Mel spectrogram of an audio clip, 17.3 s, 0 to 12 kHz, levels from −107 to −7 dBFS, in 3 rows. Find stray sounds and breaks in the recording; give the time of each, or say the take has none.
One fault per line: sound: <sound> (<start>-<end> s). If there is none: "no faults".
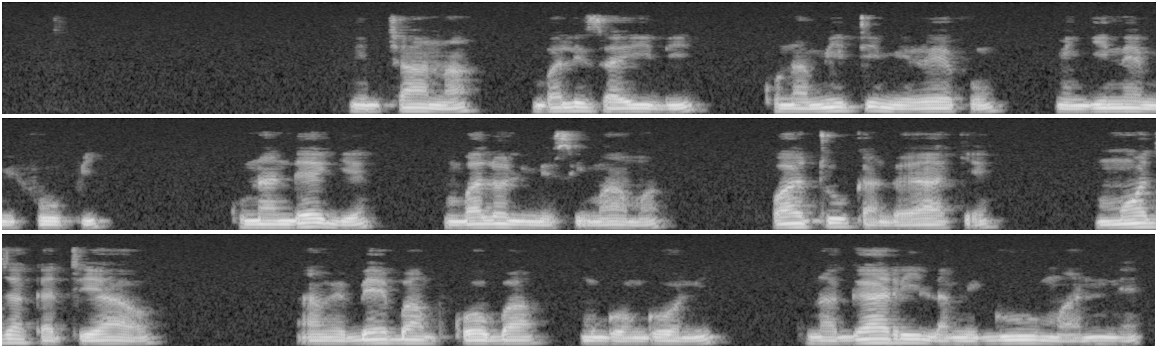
no faults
